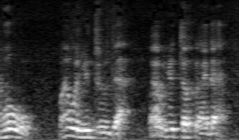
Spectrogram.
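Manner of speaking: loud, high, indignant whoa; shocked reaction. Retold or imitated. Vlogger reenacting his reaction to the speech, indignant. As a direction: demand why she said it. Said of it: "I was like".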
